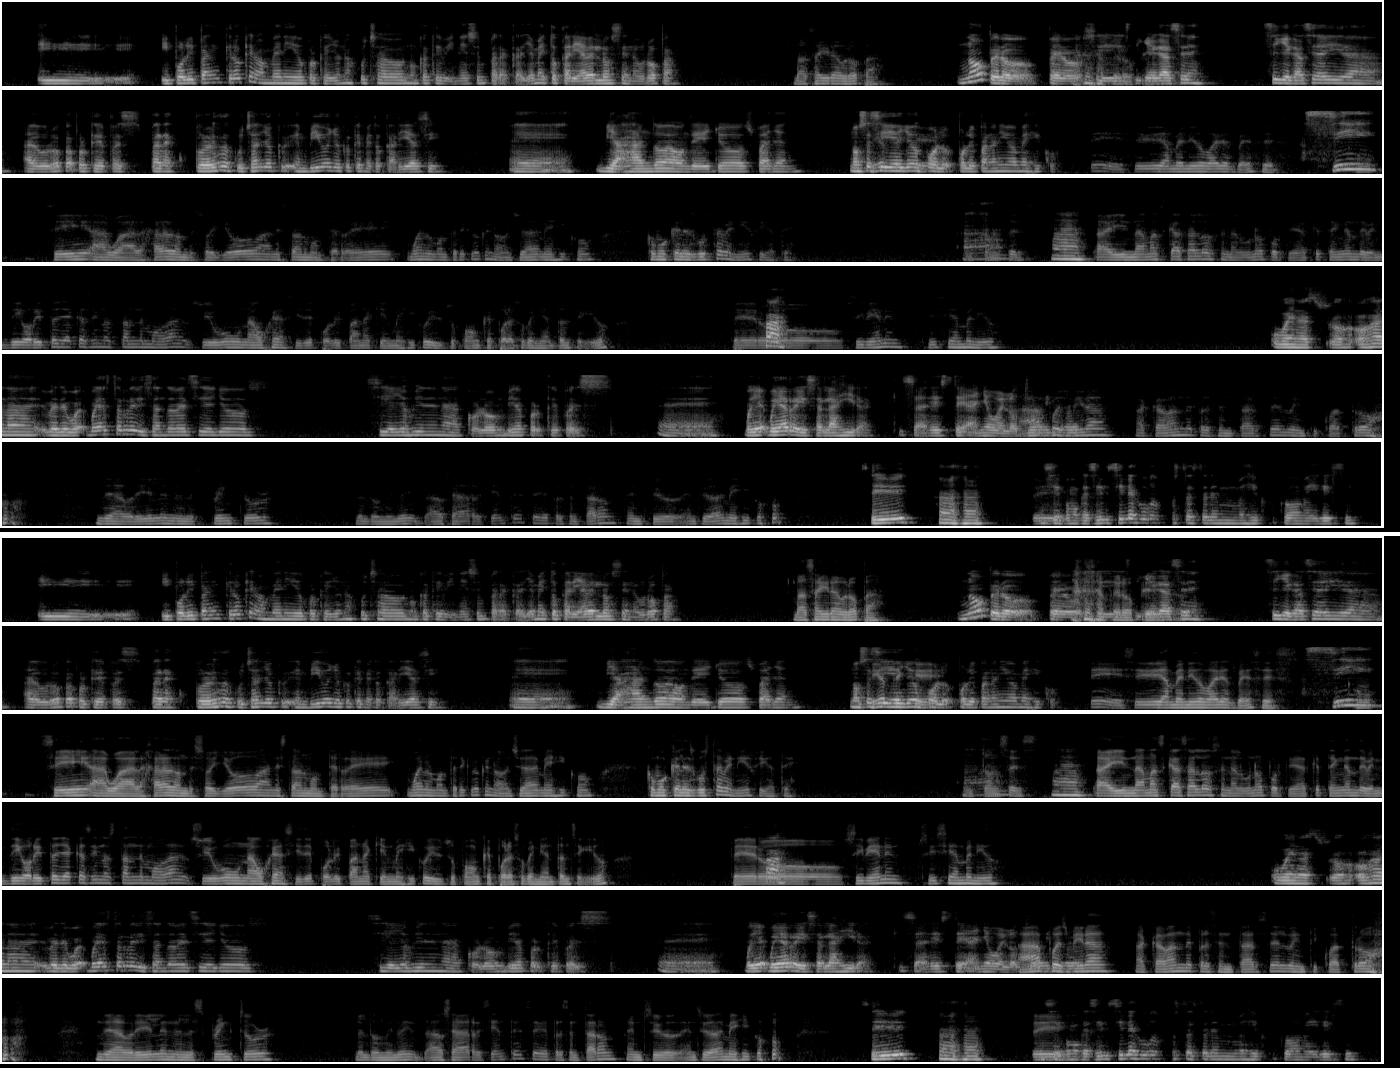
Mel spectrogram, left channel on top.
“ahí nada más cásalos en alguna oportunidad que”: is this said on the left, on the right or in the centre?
Right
